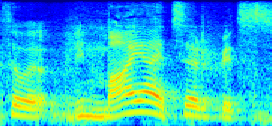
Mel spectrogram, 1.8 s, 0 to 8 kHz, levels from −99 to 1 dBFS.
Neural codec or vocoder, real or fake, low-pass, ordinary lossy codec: codec, 16 kHz, 0.5 kbps, X-Codec, WavLM features, trained on Multilingual LibriSpeech; fake; none; none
